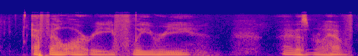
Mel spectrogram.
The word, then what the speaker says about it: FLRE: There's a healing spell, FLRE, Flee. It doesn't really have pronunciation.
